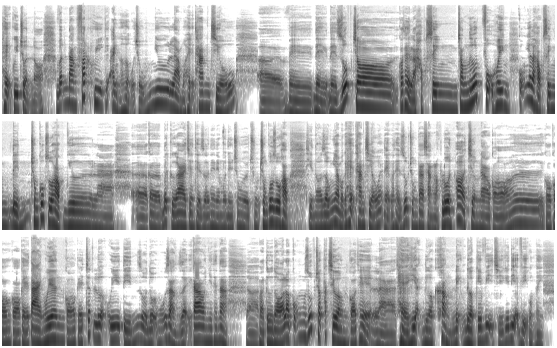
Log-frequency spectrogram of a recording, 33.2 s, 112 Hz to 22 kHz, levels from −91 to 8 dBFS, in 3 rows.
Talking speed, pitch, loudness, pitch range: 245 wpm, 130 Hz, -17 LUFS, 115-150 Hz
